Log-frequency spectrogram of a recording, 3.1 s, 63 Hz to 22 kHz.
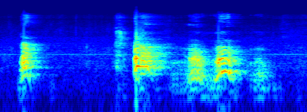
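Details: Playful young female dog, 8.5 months old, barking to coax another dog into play: five bursts of sharp barks at uneven intervals, the second loudest.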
